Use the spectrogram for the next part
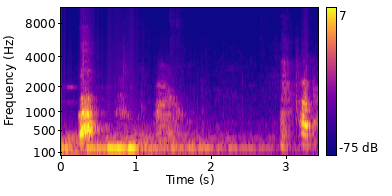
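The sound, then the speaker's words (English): A caged bulldog barks a few times in short, gruff bursts, with a pause before a final pair of barks, over a low steady background hum. “So I opted to just stand there and listen to his caged bulldog bark at me.”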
